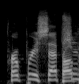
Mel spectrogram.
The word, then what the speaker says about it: proprioception: Proprioception? – Proprioception, yep.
